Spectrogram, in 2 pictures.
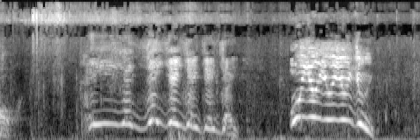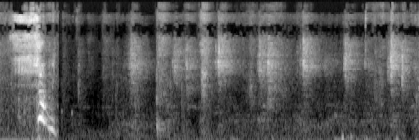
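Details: A dog named Eros gives three sustained, bending whines in a row, each rising and falling like a grumbling 'talk', followed by soft clicking and rustling in a small room.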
